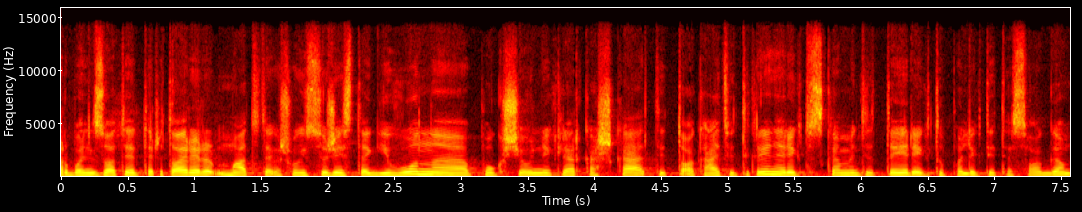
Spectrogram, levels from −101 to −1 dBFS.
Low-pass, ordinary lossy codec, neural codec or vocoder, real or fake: 14.4 kHz; AAC, 96 kbps; none; real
